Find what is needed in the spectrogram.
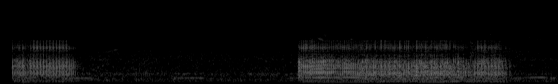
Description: My english bulldog and her agressive snoring habits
